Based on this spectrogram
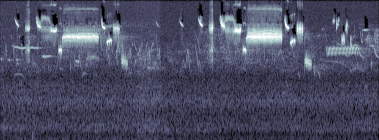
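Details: Savannah Sparrow song from eastern North America, a species often seen in open areas, given twice: a few thin, high introductory chips followed by a long, raspy buzz, then a short lower buzz, with nothing else heard.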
